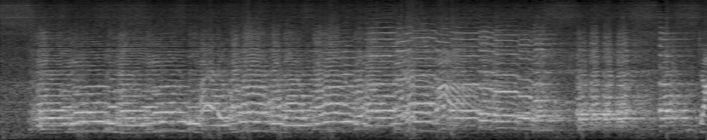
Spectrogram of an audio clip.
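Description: A band plays a lively instrumental intro, bright horns carrying a bouncy melody over steady backing, loud and close throughout with no singing yet.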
